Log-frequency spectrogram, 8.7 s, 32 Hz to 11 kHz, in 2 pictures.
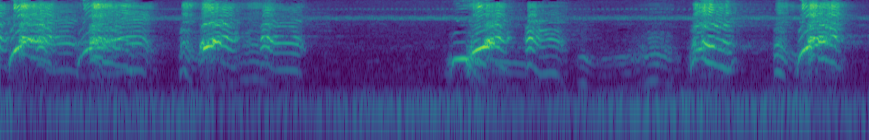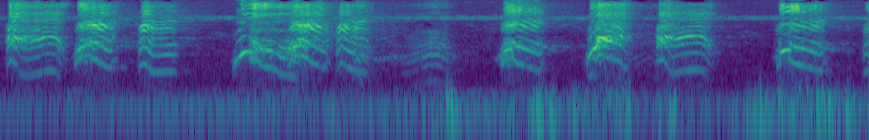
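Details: Giant wood-rail (Aramides ypecaha) singing at Laguna del Diario, Uruguay, December 2018: loud, raucous, crow-like notes in rapid harsh bursts, several per second, in clusters with short pauses, over a low steady hum.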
